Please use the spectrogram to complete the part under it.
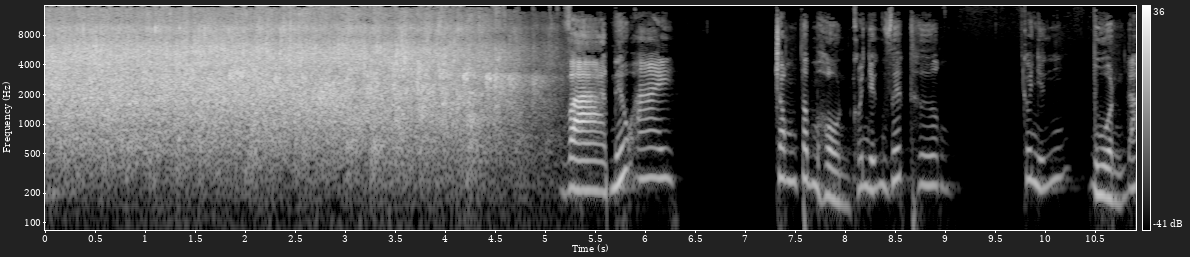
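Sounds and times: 
audience applauding at a Buddhist dharma talk: 0:00.0 - 0:05.2
speech: 0:05.2 - 0:06.4, 0:07.3 - 0:09.2, 0:09.8 - 0:10.9.

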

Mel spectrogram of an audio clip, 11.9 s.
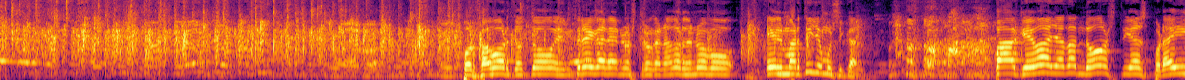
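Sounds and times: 
audience applause: 0:00.0 - 0:08.4
speech: 0:04.6 - 0:09.4, 0:10.0 - 0:11.8
laughter: 0:08.8 - 0:10.2.

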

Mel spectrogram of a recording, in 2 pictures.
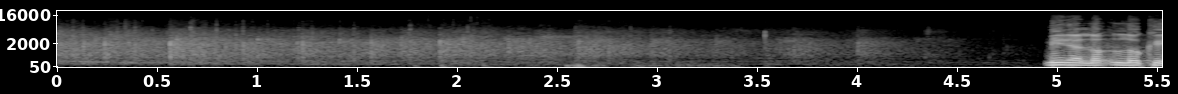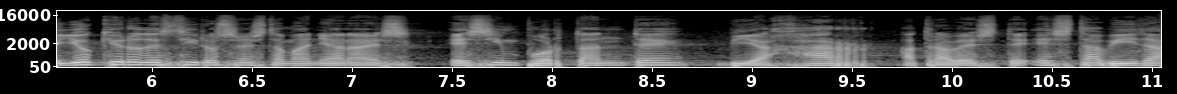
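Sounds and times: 
audience applause: 0:00.0 - 0:04.4
speech: 0:05.0 - 0:11.0.

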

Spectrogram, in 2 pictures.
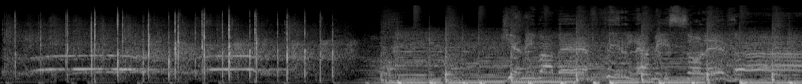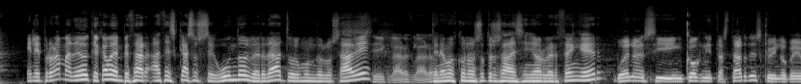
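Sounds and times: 
scattered audience claps at a live show in the Faculty of Computer Science in A Coruña: 0:00.0 - 0:04.0
loud music: 0:03.6 - 0:08.2
speech: 0:08.3 - 0:16.0.

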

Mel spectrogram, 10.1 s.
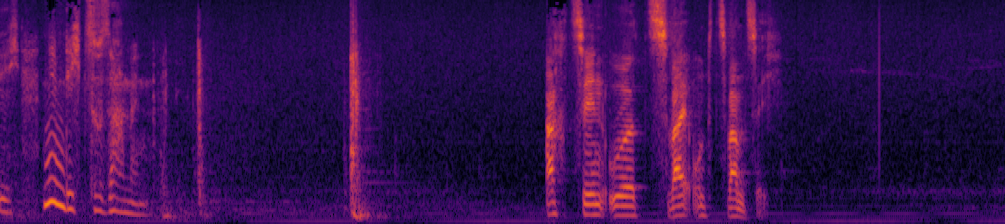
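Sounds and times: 
speech: 0:00.0 - 0:01.8, 0:05.5 - 0:07.8
car arriving and idling: 0:00.0 - 0:10.0
car door shutting: 0:01.5 - 0:02.2, 0:03.4 - 0:04.0.

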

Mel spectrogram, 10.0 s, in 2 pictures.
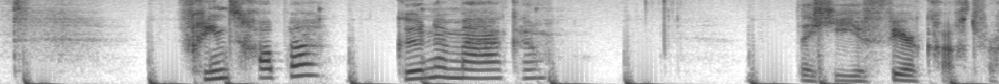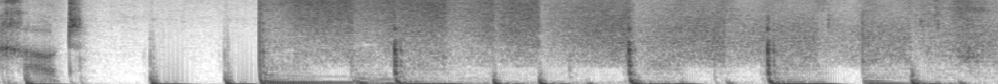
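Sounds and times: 
human heartbeat: 0:00.0 - 0:09.9
speech: 0:01.0 - 0:02.9, 0:04.0 - 0:05.5.

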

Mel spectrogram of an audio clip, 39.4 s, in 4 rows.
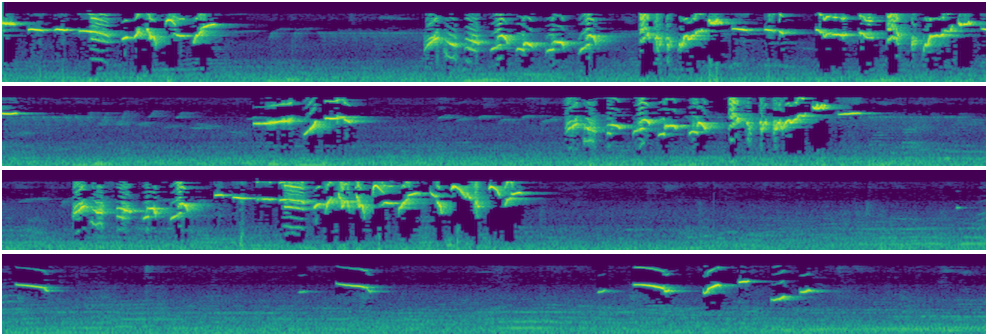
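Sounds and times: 
Oriental magpie-robin trills and whistles: 0:00.0 - 0:02.3, 0:03.8 - 0:10.2, 0:12.3 - 0:13.5, 0:15.2 - 0:18.6, 0:20.2 - 0:25.0, 0:29.4 - 0:30.2, 0:32.5 - 0:33.4, 0:35.5 - 0:37.8.

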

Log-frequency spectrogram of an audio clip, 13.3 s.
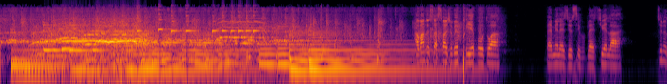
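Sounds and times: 
church congregation cheering during a French-language worship service: 0:00.0 - 0:06.8
music: 0:00.0 - 0:10.0
speech: 0:08.5 - 0:10.2, 0:10.9 - 0:12.5, 0:13.2 - 0:13.3.

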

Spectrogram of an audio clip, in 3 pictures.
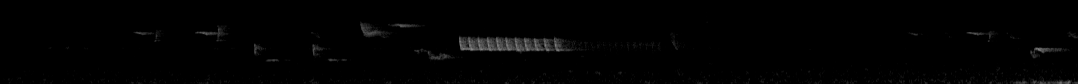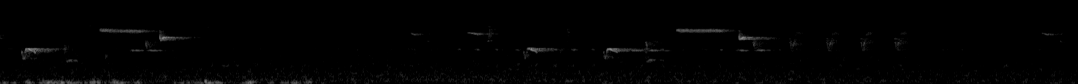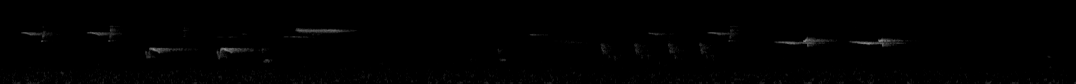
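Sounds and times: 
background hiss: 0:00.0 - 0:32.3
nightingale singing: 0:01.3 - 0:07.2, 0:09.1 - 0:13.3, 0:14.9 - 0:20.0, 0:21.2 - 0:25.2, 0:26.6 - 0:30.9.

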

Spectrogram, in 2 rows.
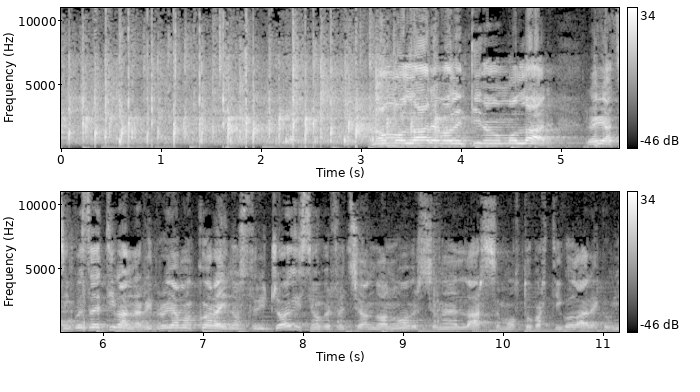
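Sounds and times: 
applause: 0:00.0 - 0:03.8
speech: 0:03.2 - 0:11.1.

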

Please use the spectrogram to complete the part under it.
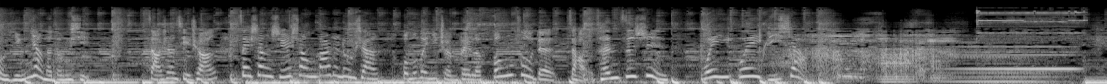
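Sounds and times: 
speech: 0:00.0 - 0:09.6
alarm clock ringing with a bright metallic tone: 0:09.8 - 0:11.0.

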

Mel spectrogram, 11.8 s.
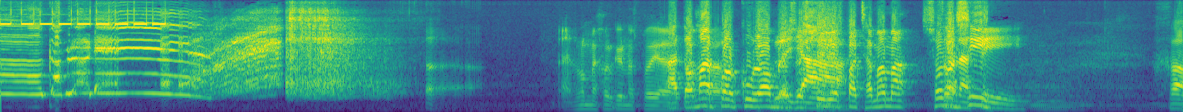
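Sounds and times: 
rising whistle tone: 0:00.0 - 0:03.9
bomb exploding in a comedy sketch: 0:01.8 - 0:04.3
speech: 0:05.8 - 0:10.3, 0:11.7 - 0:11.8.

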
